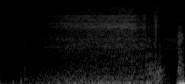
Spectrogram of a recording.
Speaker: noise you're hearing is my ventilator and welcome to page turners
